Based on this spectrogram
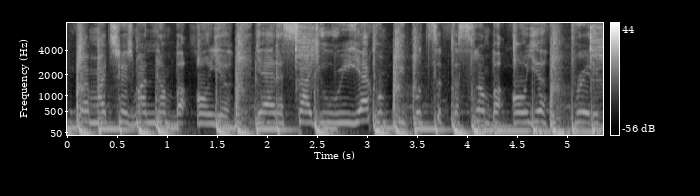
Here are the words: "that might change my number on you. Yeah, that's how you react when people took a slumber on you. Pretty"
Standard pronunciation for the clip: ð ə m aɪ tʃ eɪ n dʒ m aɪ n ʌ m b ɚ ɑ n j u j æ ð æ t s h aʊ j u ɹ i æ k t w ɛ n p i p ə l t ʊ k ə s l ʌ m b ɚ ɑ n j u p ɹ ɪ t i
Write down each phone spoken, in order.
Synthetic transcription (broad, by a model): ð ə m aɪ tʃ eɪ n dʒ m aɪ n ʌ m b ɚ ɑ n j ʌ j æ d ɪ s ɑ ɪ j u ɹ i æ k t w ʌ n p i p l t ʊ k ə s l ʌ m b ɚ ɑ n j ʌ p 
